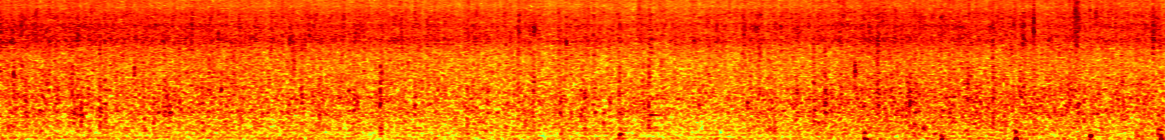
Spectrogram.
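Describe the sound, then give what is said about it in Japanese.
Steady rain pours down in a dense, continuous hiss, with occasional louder drops spattering; no voices, and a faint low rumble hints at thunder. “雨、大変でしたね。”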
